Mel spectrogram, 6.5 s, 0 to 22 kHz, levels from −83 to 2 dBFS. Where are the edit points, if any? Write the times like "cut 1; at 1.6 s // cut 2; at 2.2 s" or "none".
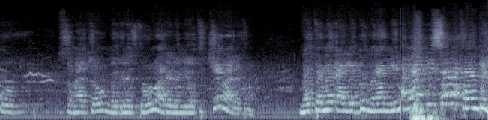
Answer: cut 1; at 5.4 s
